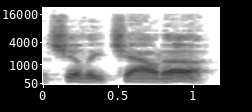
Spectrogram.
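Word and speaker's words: Chillicothe: It was me and a bunch of outlaws, and we were at the Chili Chowder. That's how they pronounce it there.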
